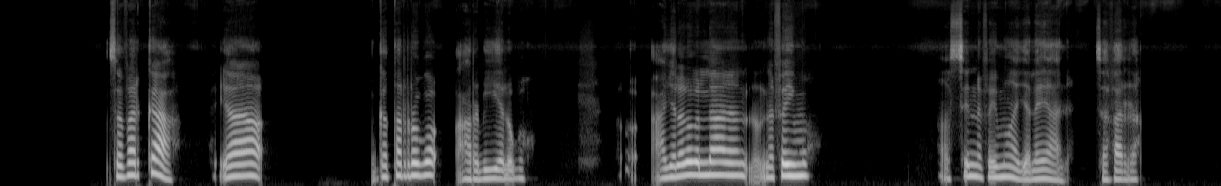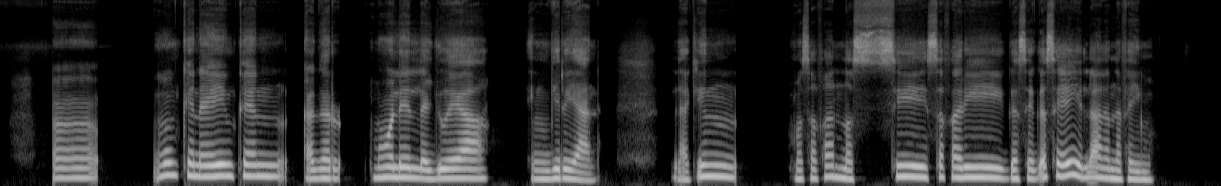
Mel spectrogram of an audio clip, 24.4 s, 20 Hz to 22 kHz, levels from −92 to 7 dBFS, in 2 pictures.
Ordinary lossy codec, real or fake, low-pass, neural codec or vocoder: none; real; none; none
